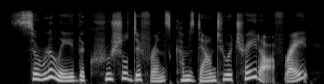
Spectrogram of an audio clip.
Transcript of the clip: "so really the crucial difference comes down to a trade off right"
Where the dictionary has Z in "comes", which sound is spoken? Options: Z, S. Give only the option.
Z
